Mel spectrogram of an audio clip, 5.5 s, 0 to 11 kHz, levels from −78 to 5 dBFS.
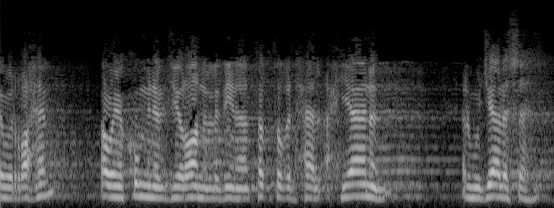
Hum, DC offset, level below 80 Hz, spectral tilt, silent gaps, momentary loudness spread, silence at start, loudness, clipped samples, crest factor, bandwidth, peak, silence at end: none; under 0.1%; -68 dBFS; -7 dB/octave; none; 13 LU; 0 s; -23 LUFS; under 0.1%; 16 dB; 8 kHz; -6 dBFS; 0 s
